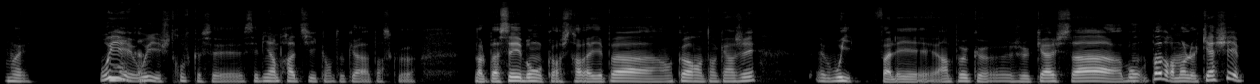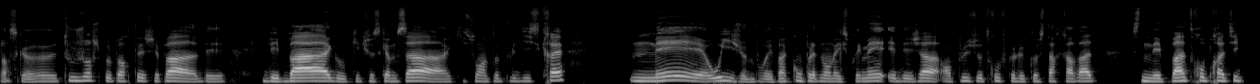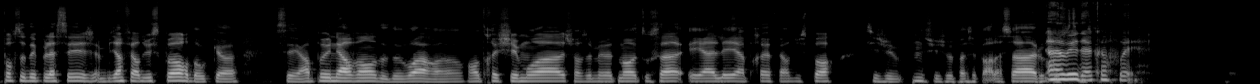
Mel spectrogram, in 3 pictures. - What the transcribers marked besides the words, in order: tapping; "qu'ingénieur" said as "qu'ingé"; stressed: "bagues"; cough
- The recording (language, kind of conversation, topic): French, podcast, Ton style reflète-t-il ta culture ou tes origines ?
